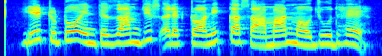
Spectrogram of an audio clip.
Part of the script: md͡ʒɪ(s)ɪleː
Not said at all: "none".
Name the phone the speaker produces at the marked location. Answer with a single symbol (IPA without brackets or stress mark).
s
